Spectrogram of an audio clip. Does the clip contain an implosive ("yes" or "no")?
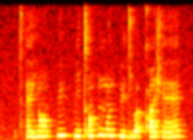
yes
